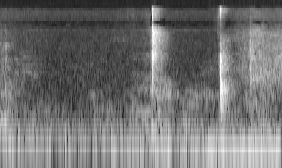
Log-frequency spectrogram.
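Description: Two sharp clicks about half a second apart, from a makeup product being handled, with a soft rustle just after, over near-silent room tone.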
